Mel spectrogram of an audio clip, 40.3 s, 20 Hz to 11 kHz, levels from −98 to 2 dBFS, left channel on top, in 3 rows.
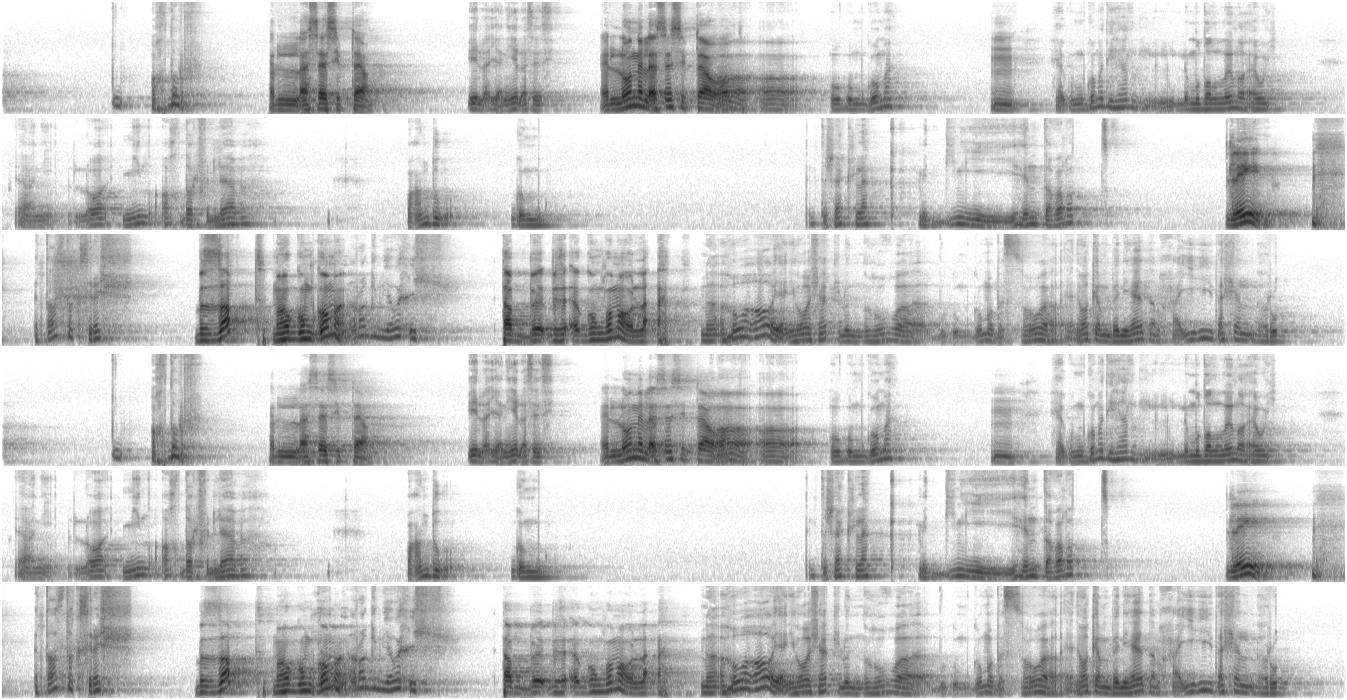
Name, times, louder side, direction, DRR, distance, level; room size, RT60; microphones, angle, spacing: voice 1, 1.5-2.0 4.7-5.5 7.1-8.0 8.3-8.9 10.5-12.7 13.6-16.0 17.5-17.9 18.5-18.9 21.6-22.1 22.6-24.2 27.2-28.2 30.0-31.4 33.8-39.6, right 2 dB, 20° right, 12 dB, 0.6 m, -32 dB
voice 2, 2.7-3.7 6.0-7.3 9.9-10.2 25.7-26.1 26.5-26.8 28.8-30.3 31.9-33.5, left 4 dB, 60° left, 14 dB, 0.8 m, -22 dB
29.0 x 12.5 x 7.3 m, 1.4 s
head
